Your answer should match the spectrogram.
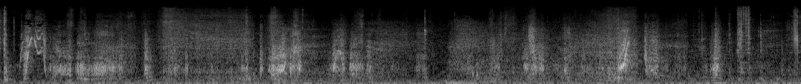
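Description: Old seat-cushion foam being pulled and torn away from the metal seat pan it was glued to, a run of irregular short ripping and scraping strokes.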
